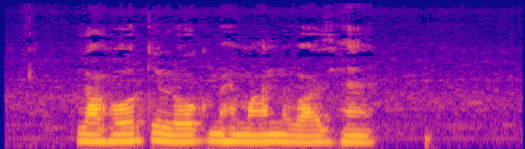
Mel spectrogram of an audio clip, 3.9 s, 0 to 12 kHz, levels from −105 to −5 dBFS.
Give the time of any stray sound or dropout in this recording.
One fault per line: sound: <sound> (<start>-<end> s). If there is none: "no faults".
no faults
